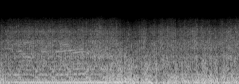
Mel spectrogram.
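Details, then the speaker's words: LLY Duramax diesel first start after new turbo, exhaust and intercooler, open intake with nothing hooked up: steady idle rumble with faint airy turbo rush; oil pressure up, slight odd sound blamed on open intake, no scraping; healthy turbo spool. "just got oil pressure sounds good got a little bit of a weird sound just because nothing's hooked up our turbo is spinning"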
